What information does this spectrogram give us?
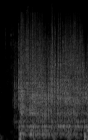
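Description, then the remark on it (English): Metal dice clatter and roll in a dense, continuous rattle of bright clicks, starting suddenly after a brief quiet moment and staying loud to the end, with no one talking. “Really hear those clickety-clacks coming.”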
